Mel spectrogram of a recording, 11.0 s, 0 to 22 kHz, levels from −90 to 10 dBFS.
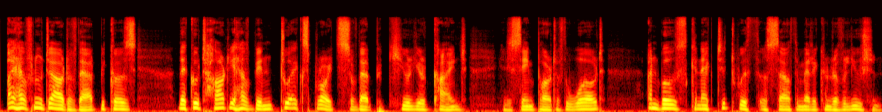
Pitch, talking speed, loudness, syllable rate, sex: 110 Hz, 180 wpm, -19 LUFS, 5.2 syllables/s, male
